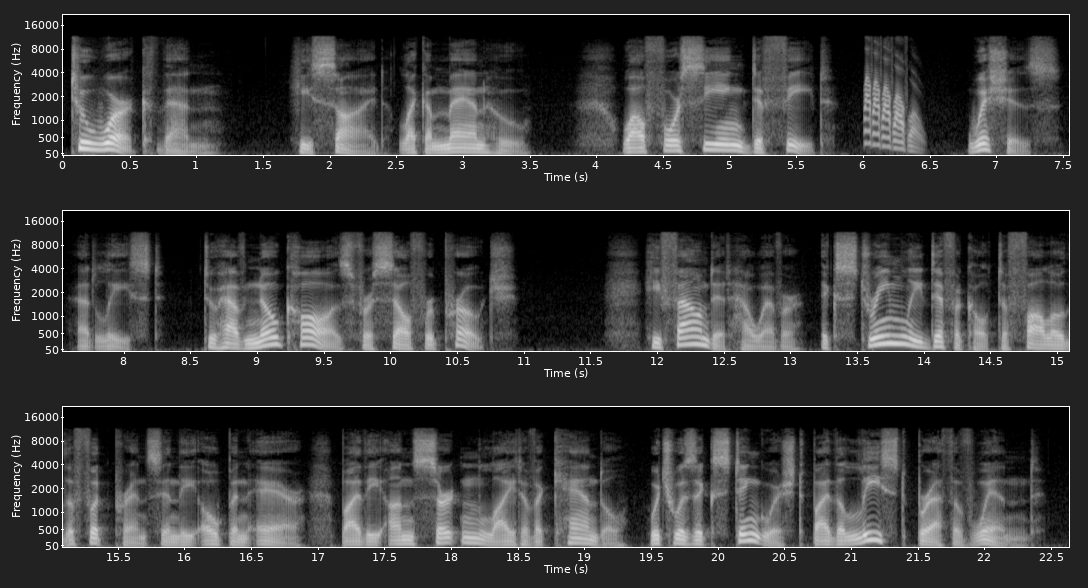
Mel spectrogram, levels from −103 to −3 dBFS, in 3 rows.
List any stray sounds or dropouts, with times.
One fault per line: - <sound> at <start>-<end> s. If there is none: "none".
- chirp at 6.0-6.5 s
